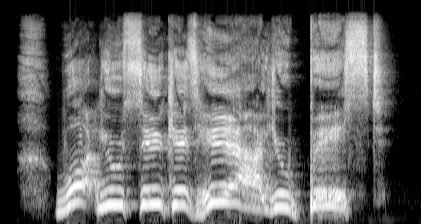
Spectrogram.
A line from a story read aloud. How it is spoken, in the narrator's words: he bellowed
